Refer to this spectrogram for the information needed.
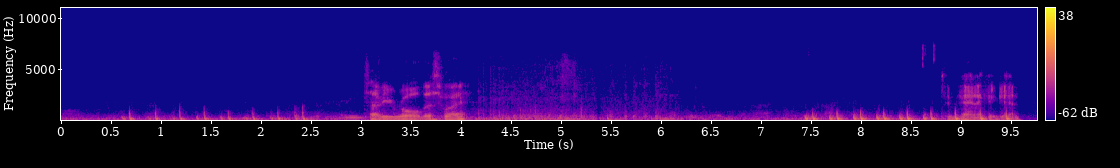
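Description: Runs of finger-percussion taps on the abdomen, a pause with brief talk and rustling as the patient rolls, then more taps: shifting dullness from ascites.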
